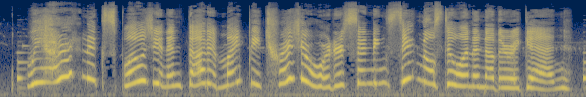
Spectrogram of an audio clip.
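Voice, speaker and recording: A put-on character voice, extremely high-pitched and squeaky, energetic in tone, at a moderate pace with hardly any pauses. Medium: video game. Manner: excitable, energetic.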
